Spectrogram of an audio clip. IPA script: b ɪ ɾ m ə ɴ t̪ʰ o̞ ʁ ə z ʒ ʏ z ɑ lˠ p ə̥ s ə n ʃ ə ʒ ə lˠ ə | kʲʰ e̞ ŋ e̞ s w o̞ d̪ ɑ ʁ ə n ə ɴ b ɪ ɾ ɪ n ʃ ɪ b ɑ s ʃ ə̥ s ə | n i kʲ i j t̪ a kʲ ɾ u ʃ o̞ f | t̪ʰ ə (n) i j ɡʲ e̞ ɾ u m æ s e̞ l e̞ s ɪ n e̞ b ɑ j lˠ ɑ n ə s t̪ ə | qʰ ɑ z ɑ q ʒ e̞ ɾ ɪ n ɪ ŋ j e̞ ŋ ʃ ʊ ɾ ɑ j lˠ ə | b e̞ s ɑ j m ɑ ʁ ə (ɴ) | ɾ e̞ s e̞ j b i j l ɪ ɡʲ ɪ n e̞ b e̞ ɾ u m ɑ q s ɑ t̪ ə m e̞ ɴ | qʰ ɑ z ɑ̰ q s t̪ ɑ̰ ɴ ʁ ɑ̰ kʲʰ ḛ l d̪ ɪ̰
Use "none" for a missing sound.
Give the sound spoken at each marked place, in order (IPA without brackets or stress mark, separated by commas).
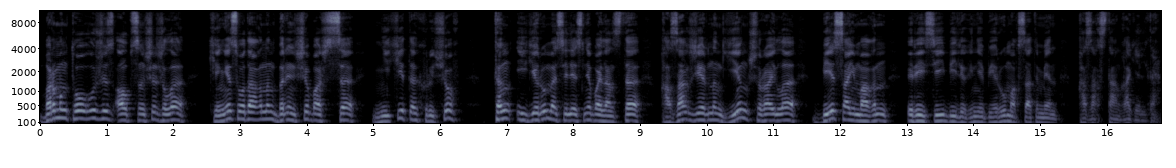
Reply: ɴ, n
